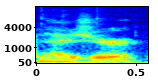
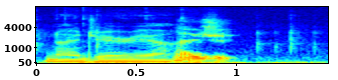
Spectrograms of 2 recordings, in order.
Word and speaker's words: Niger: was going down in Niger Google says it's pronounced yeah you said it right Niger Nigeria I always want to say Niger I don't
